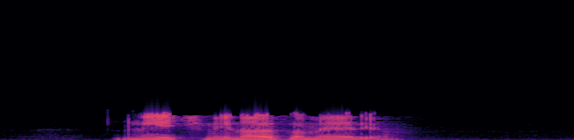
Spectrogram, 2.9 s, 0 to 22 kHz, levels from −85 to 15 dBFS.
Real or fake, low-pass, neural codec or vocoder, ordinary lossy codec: fake; 14.4 kHz; codec, 32 kHz, 1.9 kbps, SNAC; AAC, 16 kbps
